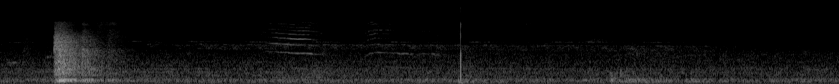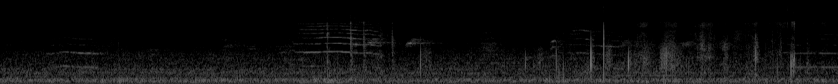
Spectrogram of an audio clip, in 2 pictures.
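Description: A kitten gives short, high mews, calling out for its mother.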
